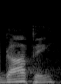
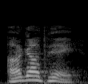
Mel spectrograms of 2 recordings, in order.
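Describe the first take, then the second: First: The word has an English-style pronunciation. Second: The word has a Greek-style pronunciation.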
